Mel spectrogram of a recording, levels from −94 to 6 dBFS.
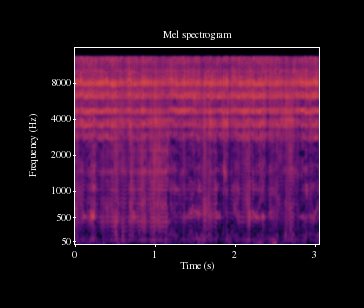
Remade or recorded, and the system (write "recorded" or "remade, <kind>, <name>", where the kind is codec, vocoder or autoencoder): remade, vocoder, BigVGAN v2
